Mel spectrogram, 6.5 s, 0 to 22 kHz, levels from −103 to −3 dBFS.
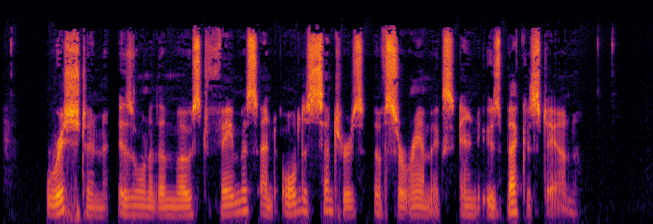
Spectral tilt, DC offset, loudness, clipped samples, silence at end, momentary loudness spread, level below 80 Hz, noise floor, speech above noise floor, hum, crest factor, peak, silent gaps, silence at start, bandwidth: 0.5 dB/octave; under 0.1%; -22 LUFS; under 0.1%; 0.9 s; 16 LU; -78 dBFS; -59 dBFS; 33 dB; none; 22 dB; -4 dBFS; none; 0.45 s; 15.5 kHz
